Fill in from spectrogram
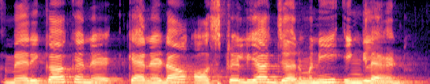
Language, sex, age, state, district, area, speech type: Punjabi, female, 45-60, Punjab, Fatehgarh Sahib, rural, spontaneous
